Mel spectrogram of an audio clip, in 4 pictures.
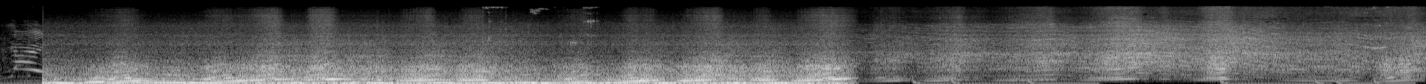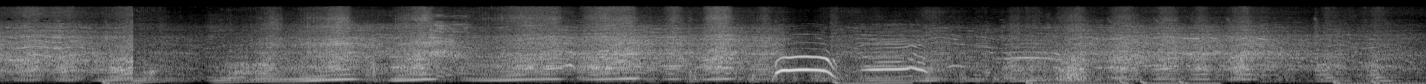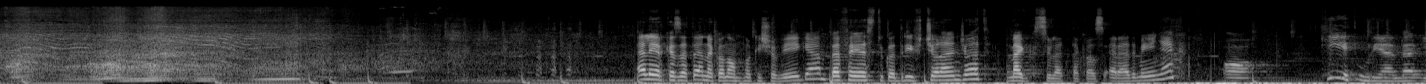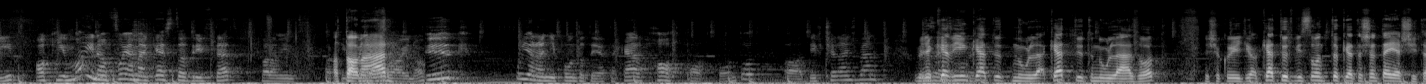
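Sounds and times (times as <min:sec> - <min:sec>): car engine revving: 0:00.4 - 0:34.9.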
